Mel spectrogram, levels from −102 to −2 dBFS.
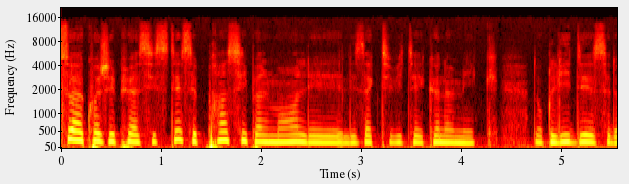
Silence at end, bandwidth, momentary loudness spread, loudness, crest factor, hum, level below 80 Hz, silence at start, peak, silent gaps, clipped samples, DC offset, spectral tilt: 0 s; 13.5 kHz; 9 LU; -29 LUFS; 22 dB; none; -36 dBFS; 0 s; -6 dBFS; none; under 0.1%; under 0.1%; -7 dB/octave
